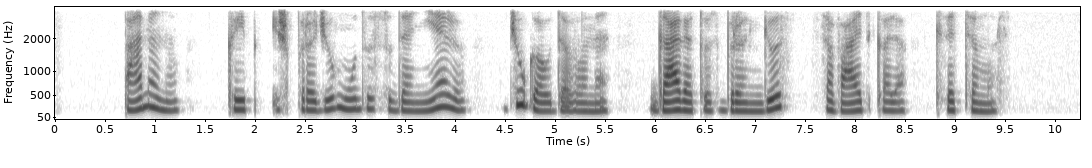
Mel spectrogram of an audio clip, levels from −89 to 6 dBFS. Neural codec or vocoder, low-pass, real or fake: none; 3.6 kHz; real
